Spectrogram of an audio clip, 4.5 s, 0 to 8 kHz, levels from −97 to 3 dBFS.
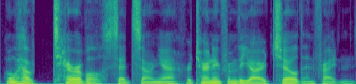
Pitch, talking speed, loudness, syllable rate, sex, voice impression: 115 Hz, 160 wpm, -18 LUFS, 4.9 syllables/s, male, masculine, very adult-like, slightly halting, calm, slightly reassuring, slightly modest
